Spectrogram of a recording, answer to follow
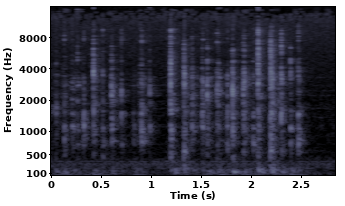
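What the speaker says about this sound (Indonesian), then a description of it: "kalau kita mengetikkan sesuatu misalnya" Keys clatter on a computer keyboard as someone types a search query, quick irregular clicks in short bursts with small pauses between them. The sound is close and clear, and no one talks.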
